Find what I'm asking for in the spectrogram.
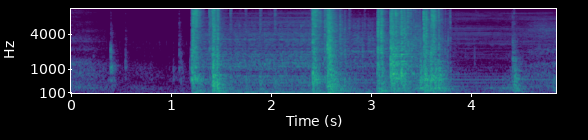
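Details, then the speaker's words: Bally Captain Fantastic pinball machine at power-up: ball kicked out, loud mechanical clunks over a faint steady buzz, score stays at 100 instead of game over, because game over and lock relays aren't working properly. "And you hear the buzzing, right? And we're still at 100, and we're not at game over. That's because the game over relay and the lock relay and all that's not functioning quite right."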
